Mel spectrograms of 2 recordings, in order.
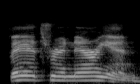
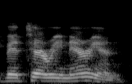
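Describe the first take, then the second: First: The vowel after the first t is dropped. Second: The vowel after the first t is pronounced. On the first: The speaker calls it right. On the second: The speaker calls it wrong.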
